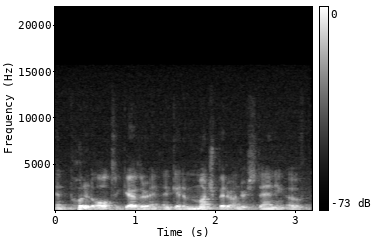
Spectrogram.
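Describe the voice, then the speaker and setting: Low gravelly guy, thoughtful, kinda far off, echoey and noisy. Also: expressive, quick pace. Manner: thoughtful, searching for words. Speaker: sea ice researcher. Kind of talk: interview. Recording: roomy, distant mic with noise.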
